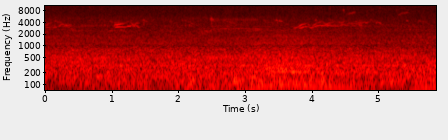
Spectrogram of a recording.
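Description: Faint outdoor ambience: a low steady hiss with short, warbling bird chirps scattered through it, the longest about four seconds in.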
